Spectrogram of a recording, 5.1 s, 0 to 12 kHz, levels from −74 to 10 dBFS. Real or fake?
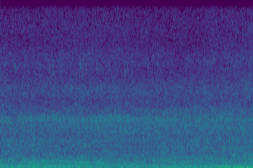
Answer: real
